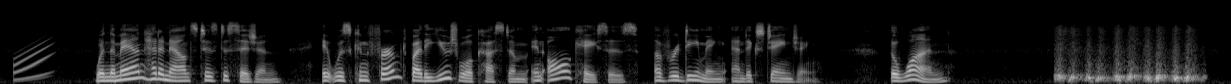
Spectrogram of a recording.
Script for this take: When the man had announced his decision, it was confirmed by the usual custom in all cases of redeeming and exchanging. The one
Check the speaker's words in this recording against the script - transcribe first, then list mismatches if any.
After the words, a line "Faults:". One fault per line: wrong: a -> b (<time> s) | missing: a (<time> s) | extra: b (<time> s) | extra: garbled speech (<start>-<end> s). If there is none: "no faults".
When the man had announced his decision, it was confirmed by the usual custom in all cases of redeeming and exchanging. The one
Faults:
no faults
